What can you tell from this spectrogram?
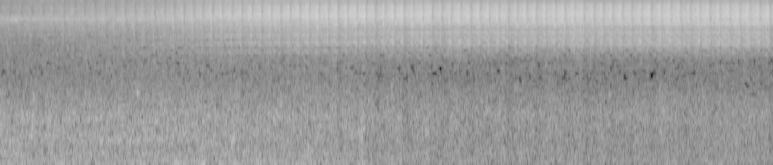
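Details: Cicada calling from a tree, a loud, harsh, high buzzing drone that swells in volume over the first few seconds, then holds steady with a rapid pulsing throb, several beats per second.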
